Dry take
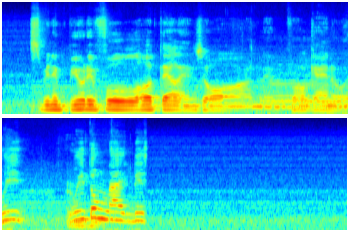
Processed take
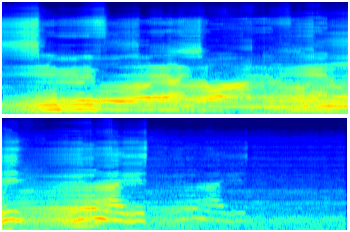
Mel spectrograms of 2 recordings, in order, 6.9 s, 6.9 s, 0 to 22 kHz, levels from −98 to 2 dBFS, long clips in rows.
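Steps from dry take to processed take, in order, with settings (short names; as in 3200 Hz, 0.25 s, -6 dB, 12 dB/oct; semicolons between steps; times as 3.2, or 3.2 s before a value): spectral swells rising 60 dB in 1.31 s; 0.98–2.61 fifteen-band EQ 100 Hz -8 dB, 250 Hz -10 dB, 1000 Hz +6 dB, 4000 Hz -7 dB; transient shaper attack -9 dB, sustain +3 dB; vocal rider within 3 dB 0.5 s; echo 1.009 s -15 dB; gain -8.5 dB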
